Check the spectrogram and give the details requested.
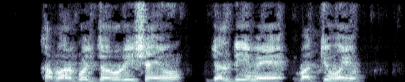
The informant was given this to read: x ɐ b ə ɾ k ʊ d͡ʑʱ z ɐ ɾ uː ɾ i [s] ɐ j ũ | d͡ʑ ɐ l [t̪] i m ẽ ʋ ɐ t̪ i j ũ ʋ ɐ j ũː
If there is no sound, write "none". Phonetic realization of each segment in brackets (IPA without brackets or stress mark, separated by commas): ʃ, d̪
